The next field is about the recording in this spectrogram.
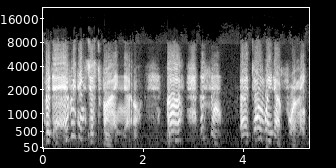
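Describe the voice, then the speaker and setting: An actress playing a brisk middle-aged woman who is placating and breezy, in a radio mystery drama. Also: on the high side, very animated, sharp tone, slightly rough, dry recording, heavily acted, low-quality recording. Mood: breezy, reassuring.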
